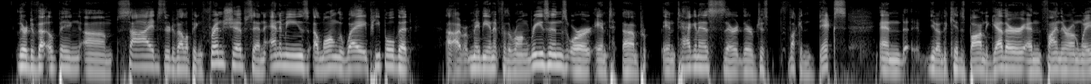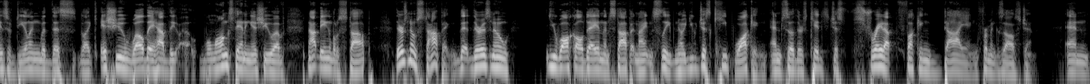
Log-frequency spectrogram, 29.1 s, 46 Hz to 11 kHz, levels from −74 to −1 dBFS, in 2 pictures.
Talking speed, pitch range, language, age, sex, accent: 200 wpm, 105-130 Hz, English, 30-49, male, American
